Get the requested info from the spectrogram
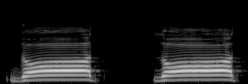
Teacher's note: জিহ্বার গোড়ার কিনারা উপরের মাড়ির দাঁতের গোড়ার সঙ্গে লাগিয়ে দত দত উচ্চারিত হয়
